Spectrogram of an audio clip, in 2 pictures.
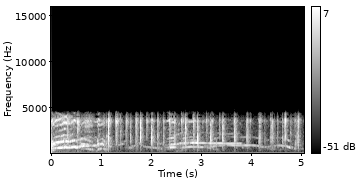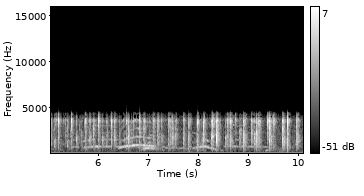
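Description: A woman's exclamation of "oh" rising into a squeal, then a small group clapping quickly and unevenly, with excited voices over the applause.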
